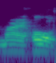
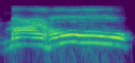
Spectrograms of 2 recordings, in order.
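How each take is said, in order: First: It is said quietly and plainly. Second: It is said loudly and forcefully.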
